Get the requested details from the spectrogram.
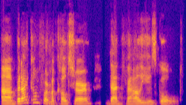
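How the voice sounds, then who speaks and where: A woman from Sudan chatting casually on a podcast, animated, laughing often and acting out her own thoughts. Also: on the low side, a little slow, clear, resonant tone, dry recording, lo-fi sound. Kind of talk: casual conversation.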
